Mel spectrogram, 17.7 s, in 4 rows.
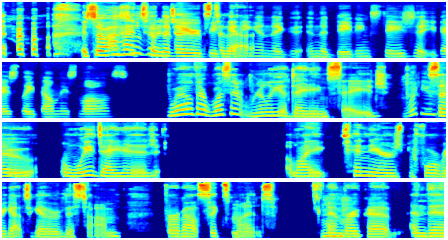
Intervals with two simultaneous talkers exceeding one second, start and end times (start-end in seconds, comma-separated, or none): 0.8-2.5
